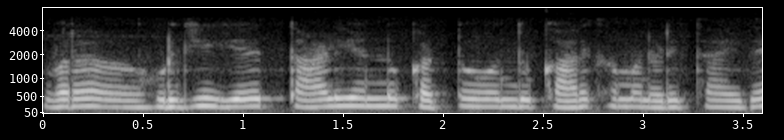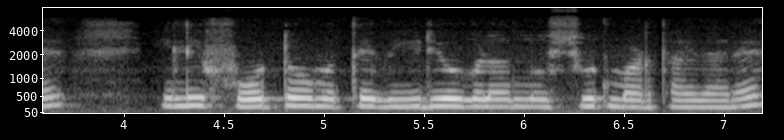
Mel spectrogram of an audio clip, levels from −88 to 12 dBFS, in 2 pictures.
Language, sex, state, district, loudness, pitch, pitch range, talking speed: Kannada, female, Karnataka, Belgaum, -16 LUFS, 205 Hz, 195-215 Hz, 125 wpm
